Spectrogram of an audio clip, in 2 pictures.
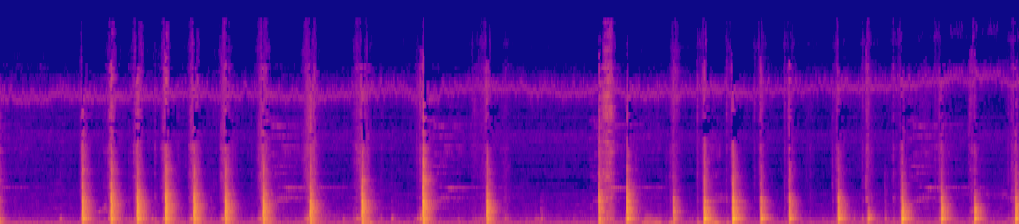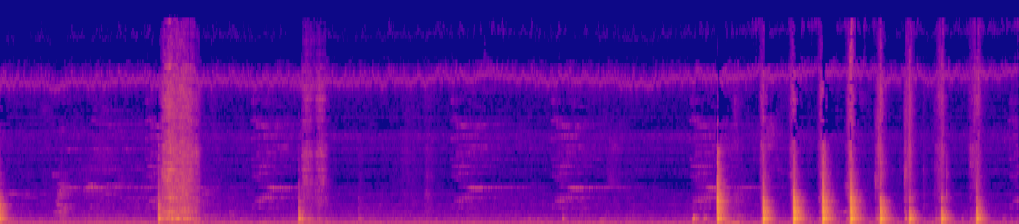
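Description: A knife slicing food on a cutting board while a simple dinner is cooked at home, crisp rapid chopping strokes in quick bursts with short pauses between runs, close and clear.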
